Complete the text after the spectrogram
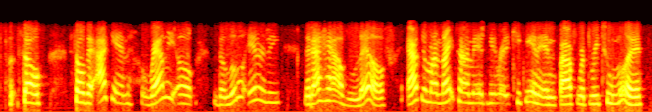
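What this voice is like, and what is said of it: Congested voice from a cold. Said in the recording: “I have a cold, I'm congested”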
